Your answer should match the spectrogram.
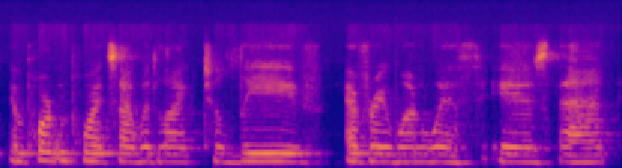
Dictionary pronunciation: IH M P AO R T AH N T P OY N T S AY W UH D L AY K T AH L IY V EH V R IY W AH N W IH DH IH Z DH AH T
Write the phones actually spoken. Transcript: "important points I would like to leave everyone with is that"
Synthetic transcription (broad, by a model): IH M P AO R T N P OY N T S AY W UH D L AY K T AH L IY V EH V R IY W AH N W IH DH IH Z DH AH T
